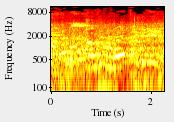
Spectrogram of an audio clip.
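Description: Basketball being dribbled on a hardwood gym floor, bouncing several times, with spectators' voices echoing in the gym.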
